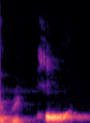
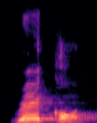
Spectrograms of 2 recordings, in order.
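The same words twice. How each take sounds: First: ReCORD, weak first syllable, strong second; verb stress on second syllable. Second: RECord, high first syllable, falling second; noun stress on first syllable. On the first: Teacher showing the action word, second syllable stressed in record. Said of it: "it is an action". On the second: Teacher naming a concept, first syllable stressed in record. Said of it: "we are naming a concept". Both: Shown as a demonstration.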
